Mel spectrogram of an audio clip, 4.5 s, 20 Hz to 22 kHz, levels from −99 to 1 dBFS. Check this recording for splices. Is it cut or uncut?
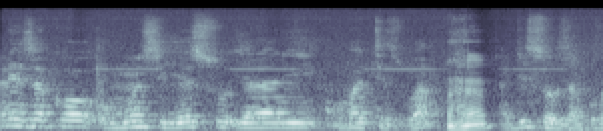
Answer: uncut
